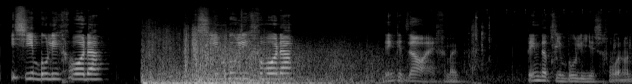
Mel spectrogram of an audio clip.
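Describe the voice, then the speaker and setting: A woman giving playful game commentary as a gaming YouTuber, excitable, with sudden high squealing outbursts. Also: a little hiss or hum. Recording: clear keyboard typing and clicks.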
